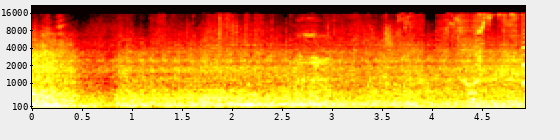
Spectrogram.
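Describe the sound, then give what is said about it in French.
The engine of a 30-year-old truck used for carrying narcissus flowers rumbles steadily for the whole stretch, fairly loud, heard from inside the truck, with no one speaking. “Il est pas jeune votre camion? Il a 30 ans.”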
